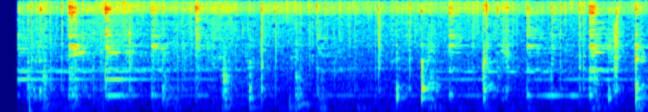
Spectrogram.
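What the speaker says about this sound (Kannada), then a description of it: "ಸೊ ಫ್ರೈ ಆಗಿದೆ ಈರುಳ್ಳಿ" Onion frying in coconut oil in a pan, a continuous sizzle broken by repeated scraping and clinks as a spatula stirs, close and fairly loud with no voices.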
